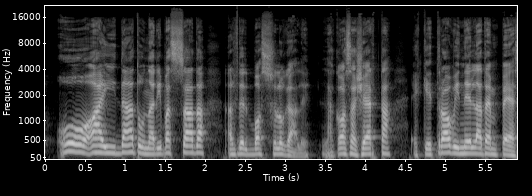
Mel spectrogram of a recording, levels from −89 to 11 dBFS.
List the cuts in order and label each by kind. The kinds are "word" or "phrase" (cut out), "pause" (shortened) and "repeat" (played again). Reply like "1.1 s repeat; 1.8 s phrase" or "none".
2.4 s word; 3.4 s pause; 4.9 s word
